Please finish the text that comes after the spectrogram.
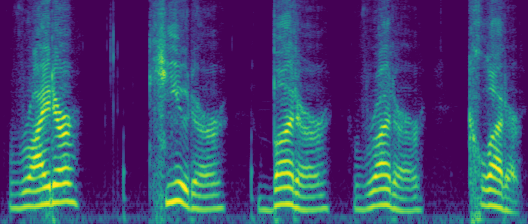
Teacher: the flap flap is American English not British English it's it's when you have the T in the middle of · This is an alveolar, stop voice consonant.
